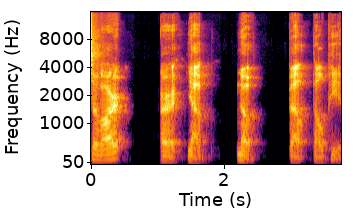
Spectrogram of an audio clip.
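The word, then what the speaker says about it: Beeple: art or yeah no Bel bpy I forgot how to say it's not blippy that's the child's uh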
